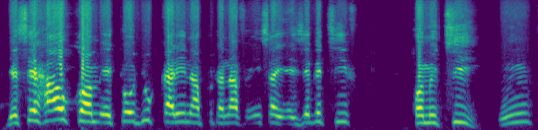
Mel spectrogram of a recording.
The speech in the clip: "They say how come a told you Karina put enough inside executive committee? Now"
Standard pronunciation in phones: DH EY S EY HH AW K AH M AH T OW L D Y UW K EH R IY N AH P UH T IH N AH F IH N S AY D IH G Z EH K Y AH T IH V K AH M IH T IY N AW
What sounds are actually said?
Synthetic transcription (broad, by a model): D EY S EY HH AW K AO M AH T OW D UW K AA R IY N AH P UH T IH N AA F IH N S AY IH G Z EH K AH T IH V K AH M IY T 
